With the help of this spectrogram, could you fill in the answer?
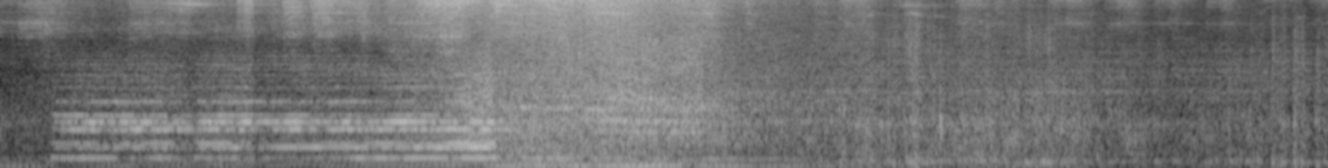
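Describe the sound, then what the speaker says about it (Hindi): A diesel locomotive hauling the Jogbani–Danapur express approaches on a rural line in Bihar, its horn sounding loudly at first before giving way to a swelling rumble and rattling wheels as it draws near and passes. "सामने से कोई डीजल इंजन के साथ कोई ट्रेन आ रही है।"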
